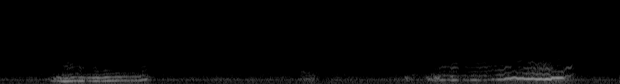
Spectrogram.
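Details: Puppy asleep under a blanket, giving two drawn-out snoring breaths. The second is longer, with a higher, wavering nasal tone, over a quiet, steady room hum.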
